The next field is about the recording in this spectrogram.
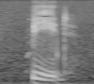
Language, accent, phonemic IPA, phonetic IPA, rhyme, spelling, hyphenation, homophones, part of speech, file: English, US, /ˈbiːd/, [ˈbɪi̯d], -iːd, bead, bead, Bede, noun / verb, En-us-bead.ogg
- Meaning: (noun) 1. Prayer, later especially with a rosary 2. Each in a string of small balls making up the rosary or paternoster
